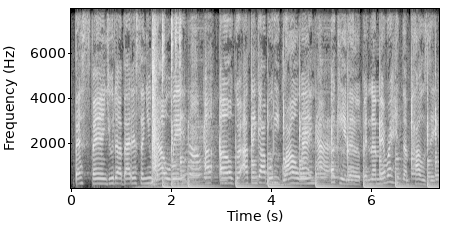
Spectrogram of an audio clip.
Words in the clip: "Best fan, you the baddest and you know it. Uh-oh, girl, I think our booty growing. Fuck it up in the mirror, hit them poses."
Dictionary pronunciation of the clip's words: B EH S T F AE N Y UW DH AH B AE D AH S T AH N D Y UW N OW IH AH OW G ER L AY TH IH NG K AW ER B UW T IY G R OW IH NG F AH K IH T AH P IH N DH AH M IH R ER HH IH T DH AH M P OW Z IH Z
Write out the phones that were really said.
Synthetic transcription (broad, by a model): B EH S T F AE N Y UW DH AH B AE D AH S AH N Y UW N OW IH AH OW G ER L AY TH IH NG K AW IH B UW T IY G L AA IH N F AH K IH T AH P IH N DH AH M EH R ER HH IH T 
